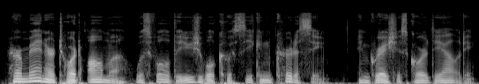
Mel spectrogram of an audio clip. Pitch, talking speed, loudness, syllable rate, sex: 95 Hz, 175 wpm, -20 LUFS, 6.3 syllables/s, male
